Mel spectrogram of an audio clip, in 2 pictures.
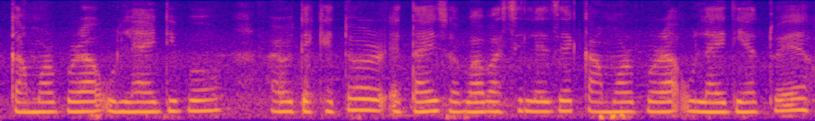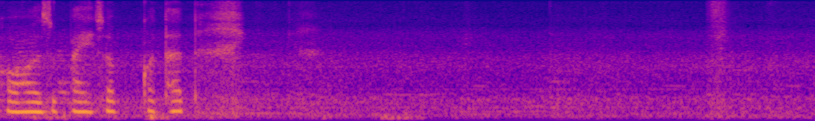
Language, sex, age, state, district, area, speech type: Assamese, female, 18-30, Assam, Kamrup Metropolitan, urban, spontaneous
